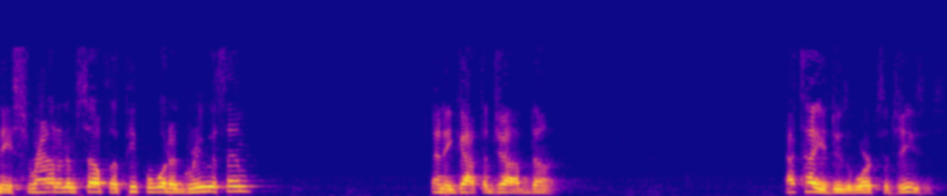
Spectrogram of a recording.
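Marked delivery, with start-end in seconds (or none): none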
